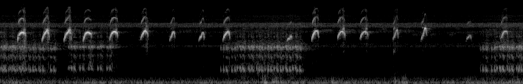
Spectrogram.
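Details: A white-breasted waterhen chick calls for its mother in a lure recording, giving rapid high rising peeps about four a second, broken by short pauses. Three bursts of a lower buzzy rasp and a constant high-pitched hum run behind.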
